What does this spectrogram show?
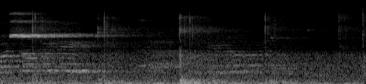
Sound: referee whistling

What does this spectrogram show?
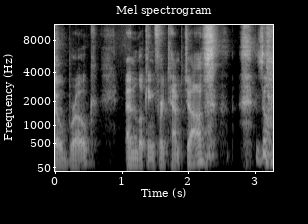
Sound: laughs

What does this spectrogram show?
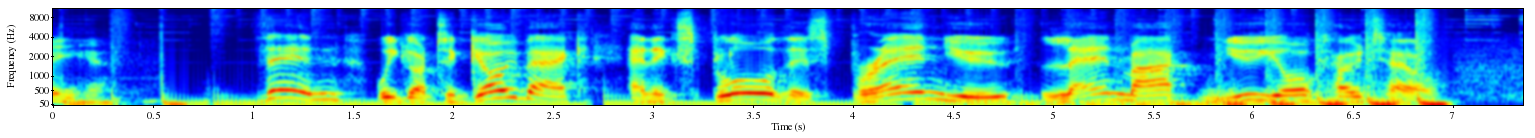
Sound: voiceover

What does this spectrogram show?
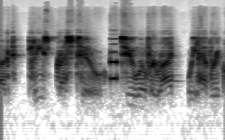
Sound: button beeps

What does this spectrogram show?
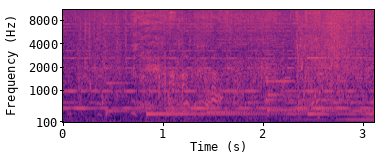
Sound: laughing

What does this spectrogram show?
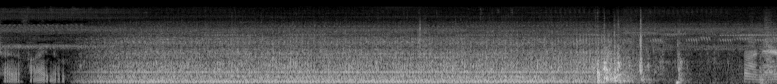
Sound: boat motor running

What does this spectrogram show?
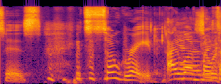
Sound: giggling

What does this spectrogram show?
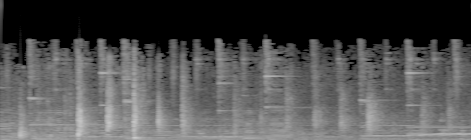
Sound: footsteps running

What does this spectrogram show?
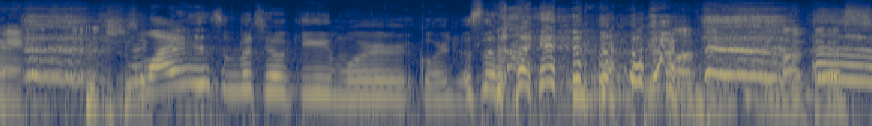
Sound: laughs

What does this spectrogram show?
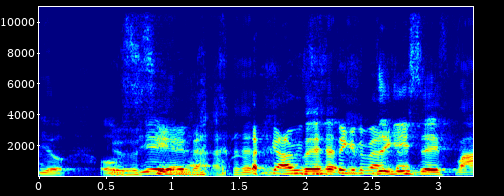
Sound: laughs

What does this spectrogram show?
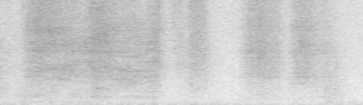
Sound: marker scratching

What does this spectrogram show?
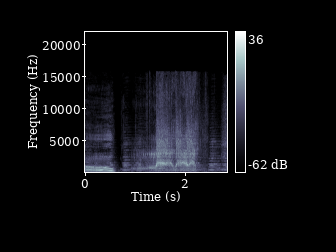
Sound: growling

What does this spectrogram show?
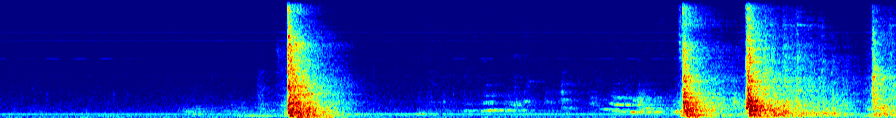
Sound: sound of door opening, cooler clanking against it

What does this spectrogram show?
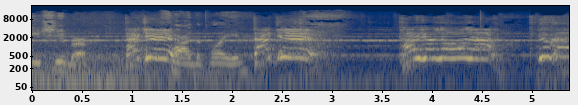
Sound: sirens blare

